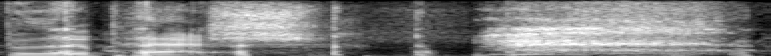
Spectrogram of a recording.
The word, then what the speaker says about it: Budapest: It's pronounced Budapest.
